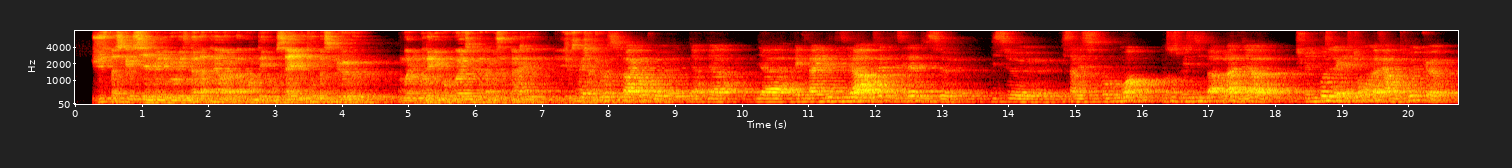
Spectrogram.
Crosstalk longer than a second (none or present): none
